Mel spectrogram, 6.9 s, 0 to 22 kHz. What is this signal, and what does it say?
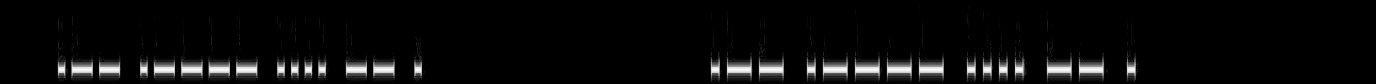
Morse code, heard as a keyed tone, about 37 wpm, 700 Hz. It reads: W1HME W1HME
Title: Speed Racing - USA 1x3 Call Signs 30wpm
